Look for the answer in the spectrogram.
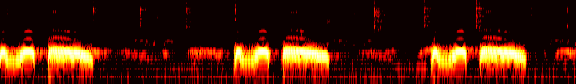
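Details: Zebra dove, known as Malay dove, near a trap; three evenly spaced phrases, each a bouncy two-part trill followed by a longer sliding coo, with faint cooing between them.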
